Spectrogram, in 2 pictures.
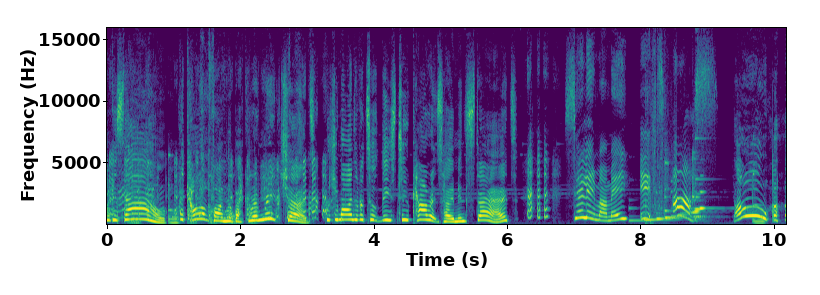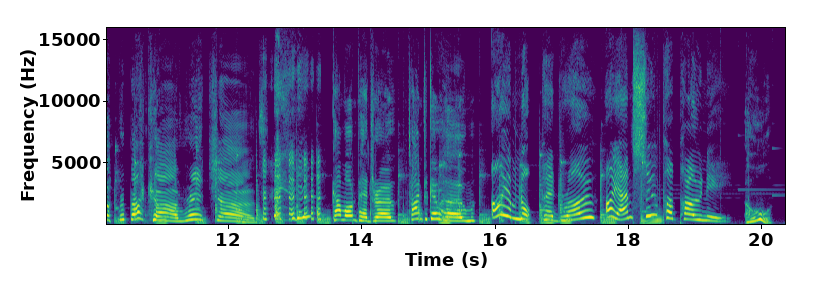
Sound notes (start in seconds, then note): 6.6 laughs; 12.1 both laughing; 12.2 chuckles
